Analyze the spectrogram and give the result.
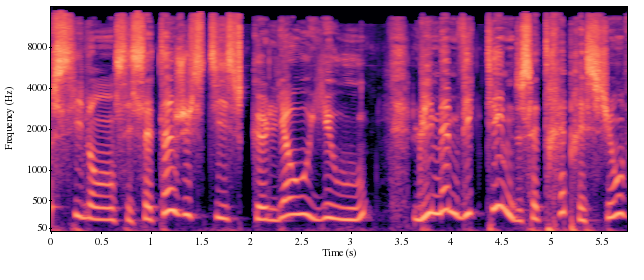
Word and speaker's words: Liao Yiwu: Liao Yiwu, voilà.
